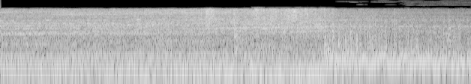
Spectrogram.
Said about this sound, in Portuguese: De repente, meu corpo foi jogado para cima. Era a explosão.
